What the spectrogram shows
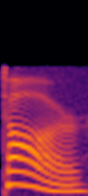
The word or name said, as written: Thar Desert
